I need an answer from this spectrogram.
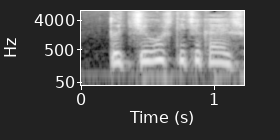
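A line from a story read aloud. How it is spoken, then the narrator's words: Exclamation. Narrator (Ukrainian): вигукнув Вільям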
